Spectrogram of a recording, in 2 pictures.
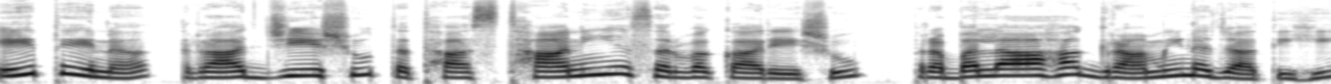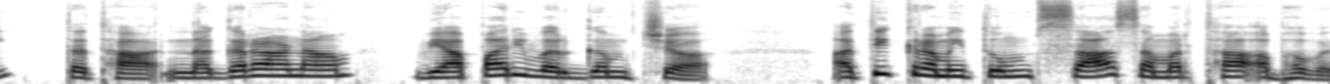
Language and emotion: Sanskrit, neutral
